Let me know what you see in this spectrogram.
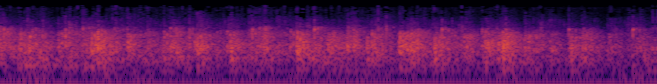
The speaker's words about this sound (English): Could you give the Lord a hand clap of praise?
